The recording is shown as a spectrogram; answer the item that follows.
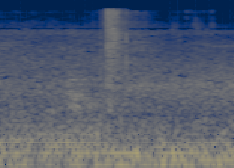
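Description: An engine running steadily with a low rumble, and a brief hiss about a second in.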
